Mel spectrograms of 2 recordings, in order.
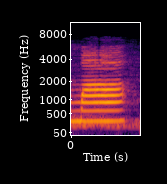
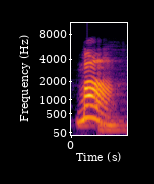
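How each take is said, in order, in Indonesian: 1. Diucapkan dengan nada pertama. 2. Diucapkan dengan nada keempat. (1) "dari nada satu itu" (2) "nada empat"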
